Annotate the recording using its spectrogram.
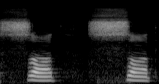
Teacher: জিহ্বার আগা উপরে নিচে দুই দাঁতের আগার সঙ্গে সদ সদ এভাবে উচ্চারণ করবেন, তাহলে আপনার উচ্চারণটি সঠিক হবে।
